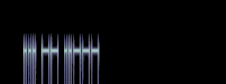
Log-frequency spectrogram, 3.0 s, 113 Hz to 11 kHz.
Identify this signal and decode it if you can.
Morse code, heard as a keyed tone, about 37 wpm, 700 Hz. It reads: SM2
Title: Callsign Prefixes for Top 25 DXCC - 40wpm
